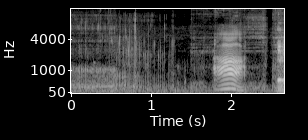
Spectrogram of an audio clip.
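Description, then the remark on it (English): A short, loud, croaky burp erupts, lasting under half a second, after a stretch of quiet rustling background noise, followed by a brief clatter. “Did you just burp?”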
